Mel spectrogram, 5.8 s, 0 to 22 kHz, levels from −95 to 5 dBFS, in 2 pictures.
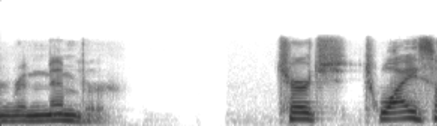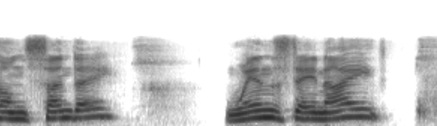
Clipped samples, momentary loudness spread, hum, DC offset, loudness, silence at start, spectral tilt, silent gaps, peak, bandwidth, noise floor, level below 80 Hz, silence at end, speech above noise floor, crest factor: under 0.1%; 11 LU; none; under 0.1%; -21 LUFS; 0 s; -4.5 dB/octave; 1.36-1.45 s; -8 dBFS; 7.8 kHz; -80 dBFS; -66 dBFS; 0.05 s; 60 dB; 16 dB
